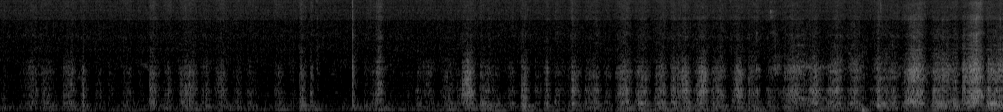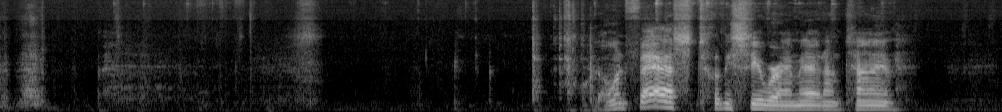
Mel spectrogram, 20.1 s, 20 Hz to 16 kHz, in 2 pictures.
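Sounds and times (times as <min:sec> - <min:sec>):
palette knife scraping canvas: 0:04.5 - 0:10.6.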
